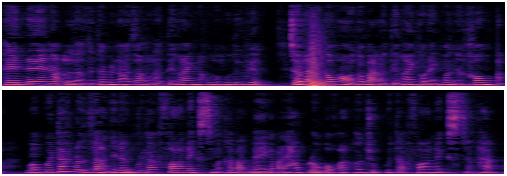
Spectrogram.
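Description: A woman from Vietnam talks quickly through an English pronunciation lesson. She chats to her viewers, asks them questions and answers them herself, and stretches out the example words. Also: mid-range voice, darkish tone, slight background noise. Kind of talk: explanatory lesson to camera.

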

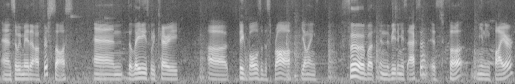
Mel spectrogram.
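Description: Young man, relaxed and rambly, talking about his cooking, average-pitched voice. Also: moderate pace, faint music behind. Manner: relaxed, rambling, filler-heavy. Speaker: home cook hosting a dinner party. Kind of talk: casual documentary talk.

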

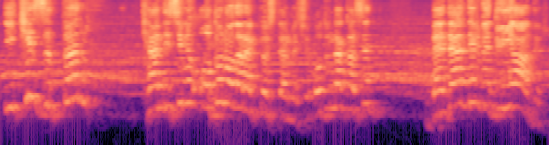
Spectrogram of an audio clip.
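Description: A man's voice: extremely high pitch, echoey room, recorded from a distance. A man teaching a religious lesson, exhorting his listeners and asking them rhetorical questions.

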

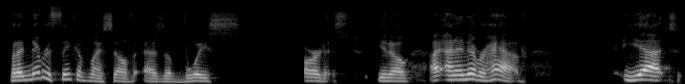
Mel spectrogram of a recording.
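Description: A man's voice: fairly high pitch, no room sound, studio quality. A middle-aged man, a guest puppeteer, chatting casually in an interview and telling stories animatedly, with frequent restarts. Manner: animated, self-deprecating storyteller with frequent restarts.

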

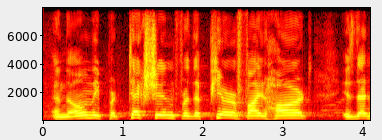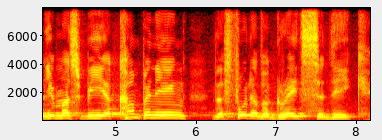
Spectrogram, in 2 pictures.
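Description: The audio is dull as an older man with a slightly high voice teaches slowly. He's a religious teacher lecturing on spiritual matters from an ornate couch in front of curtains indoors, gesturing emphatically toward a small stand mic in front of him.

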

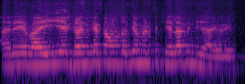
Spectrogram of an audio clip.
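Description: A man's voice: sits high, steady tone, a little hiss or hum. A young man streaming a mobile shooter game live, chatting with viewers and teammates and repeating orders over and over. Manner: rapid, repeats orders over and over, teasing banter. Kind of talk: live gameplay chat and commentary.

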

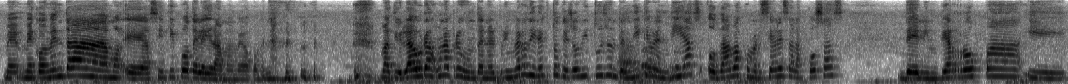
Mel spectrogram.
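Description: Woman, Mendoza Argentine accent, high-pitched, affectionate livestream chatter. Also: fairly bright tone, a little hiss or hum, low-quality recording. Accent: Mendoza Argentine Spanish. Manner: chatty, affectionate, rambling with fillers. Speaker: vlogger reading live chat. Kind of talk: live stream chat.

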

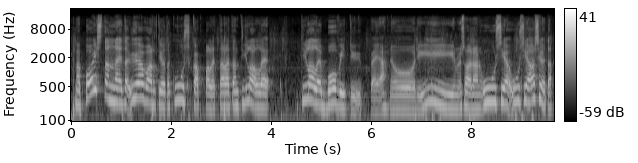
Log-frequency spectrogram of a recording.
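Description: A woman's voice: mid-range voice, animated. A young woman giving playful, chatty let's-play commentary, repeating words and mixing in English phrases. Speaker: gaming YouTuber.

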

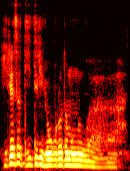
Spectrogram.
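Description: A man talking casually in a gruff, exasperated way, scolding and sighing, with repeated commands and frequent swearing. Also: mid-range voice, animated, moderate pace, mellow. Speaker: vlogger caring for puppies.

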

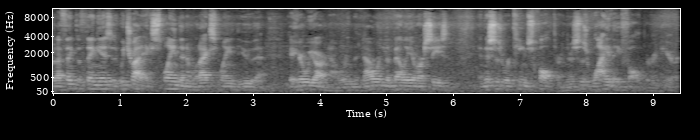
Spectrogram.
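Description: He speaks fast with few pauses, his low voice bright and forceful. A head football coach in his fifties, he answers press conference questions emphatically, gesturing and repeating himself. Recorded through a table mic cluster in a press room with a sponsor backdrop, the audio is echoey with faint hiss.

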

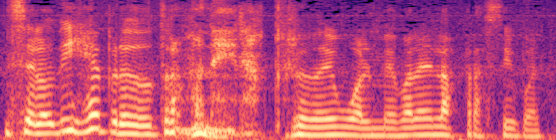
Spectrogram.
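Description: Lively Spanish-woman streaming a game. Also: fairly low pitch, racing, a little hiss or hum. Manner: chatty, swears freely, talks to the game and chat. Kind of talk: casual live gameplay commentary.

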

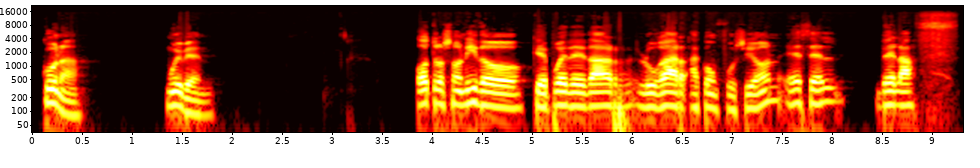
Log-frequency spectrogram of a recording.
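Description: A man's voice: medium pitch, no room sound, narrow, tinny audio. A man teaching a Spanish pronunciation lesson, carefully enunciating each sound and model word. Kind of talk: slow, clear pronunciation lesson.

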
